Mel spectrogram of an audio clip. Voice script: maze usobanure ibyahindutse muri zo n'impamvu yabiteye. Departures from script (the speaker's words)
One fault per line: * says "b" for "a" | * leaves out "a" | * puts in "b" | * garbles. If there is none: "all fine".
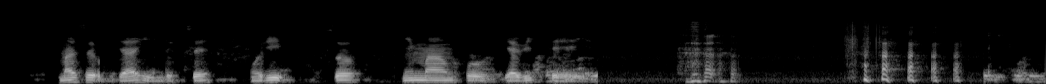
* leaves out "usobanure"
